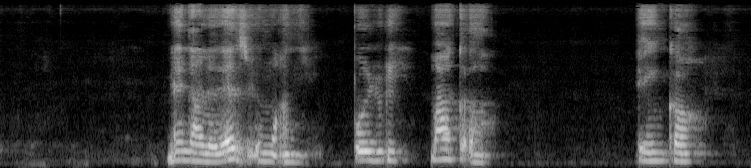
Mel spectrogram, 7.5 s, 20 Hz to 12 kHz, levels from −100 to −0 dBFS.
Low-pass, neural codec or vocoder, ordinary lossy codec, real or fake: 10.8 kHz; codec, 44.1 kHz, 2.6 kbps, SNAC; AAC, 48 kbps; fake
